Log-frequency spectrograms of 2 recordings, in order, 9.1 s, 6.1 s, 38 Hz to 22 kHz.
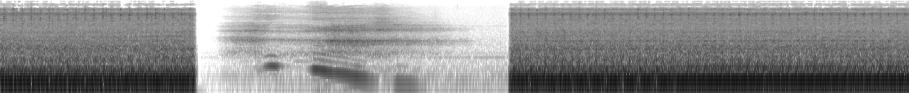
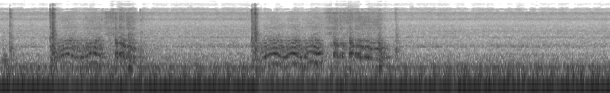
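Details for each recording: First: Old truck V8 just started cold on choke: deep, steady low rumble with even pulse about four per second; runs and drives, no blue smoke on startup. Normal cold idle. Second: Long-stored sentimental old V8 truck: slow, even starter churning at about two turns a second with no catch, as fuel drained back during storage slowly refills.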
